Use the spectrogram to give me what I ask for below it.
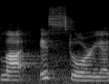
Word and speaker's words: la historia: It's la historia. You don't pronounce the H in Spanish, it's silent.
